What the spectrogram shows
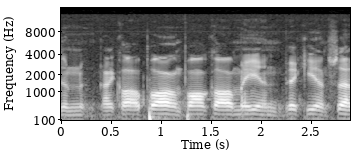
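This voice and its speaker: At a fairly quick pace, a man of medium pitch talks with an American accent in a bright, sharp tone. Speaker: veteran auctioneer. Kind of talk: speech to audience.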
